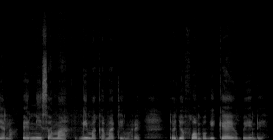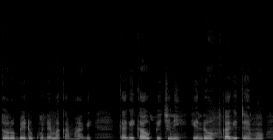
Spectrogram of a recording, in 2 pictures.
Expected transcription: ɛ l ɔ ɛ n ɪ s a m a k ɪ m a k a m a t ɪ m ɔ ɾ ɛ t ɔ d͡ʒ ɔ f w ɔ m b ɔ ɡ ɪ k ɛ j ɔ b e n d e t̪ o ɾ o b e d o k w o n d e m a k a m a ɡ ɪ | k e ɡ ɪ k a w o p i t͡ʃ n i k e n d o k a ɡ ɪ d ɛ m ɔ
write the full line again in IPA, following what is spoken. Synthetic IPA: ɛ l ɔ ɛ n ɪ s a m a ɡ ɪ m a k a m a t ɪ m ɔ ɾ ɛ t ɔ d͡ʒ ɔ f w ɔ m b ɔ ɡ ɪ k ɛ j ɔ b e n d e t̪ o ɾ o b e d o k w o n d e m a k a m a ɡ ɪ | k a ɡ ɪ k a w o p i t͡ʃ n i k e n d o k a ɡ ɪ t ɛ m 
